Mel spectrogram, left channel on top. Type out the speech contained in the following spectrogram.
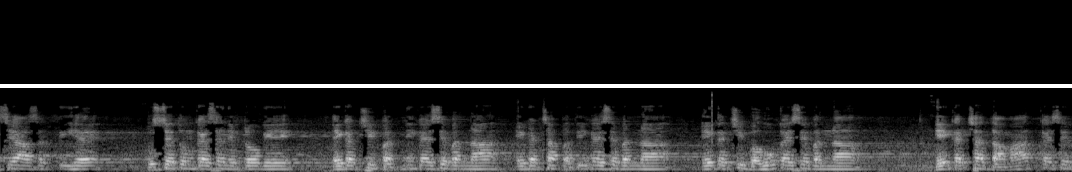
आ सकती है, उससे तुम कैसे निपटोगे, एक अच्छी पत्नी कैसे बनना, एक अच्छा पति कैसे बनना, एक अच्छी बहू कैसे बनना, एक अच्छा दामाद कैसे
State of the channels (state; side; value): silent; left; 62 dB below the other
